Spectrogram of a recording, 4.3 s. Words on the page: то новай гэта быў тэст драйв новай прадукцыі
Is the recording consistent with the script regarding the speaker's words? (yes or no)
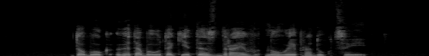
no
